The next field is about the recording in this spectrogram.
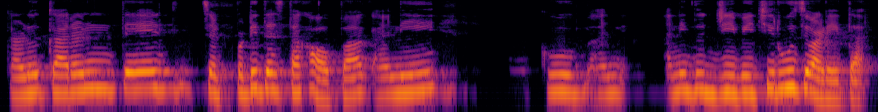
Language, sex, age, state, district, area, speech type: Goan Konkani, female, 30-45, Goa, Tiswadi, rural, spontaneous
